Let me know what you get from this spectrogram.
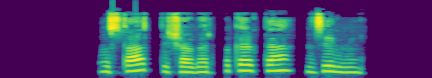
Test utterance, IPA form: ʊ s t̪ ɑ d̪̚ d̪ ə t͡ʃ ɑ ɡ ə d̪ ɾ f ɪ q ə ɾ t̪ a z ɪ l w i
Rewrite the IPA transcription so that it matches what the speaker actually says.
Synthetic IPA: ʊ s t̪ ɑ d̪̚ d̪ ə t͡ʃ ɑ ɡ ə ɾ f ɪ k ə ɾ t̪ a z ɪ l w i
